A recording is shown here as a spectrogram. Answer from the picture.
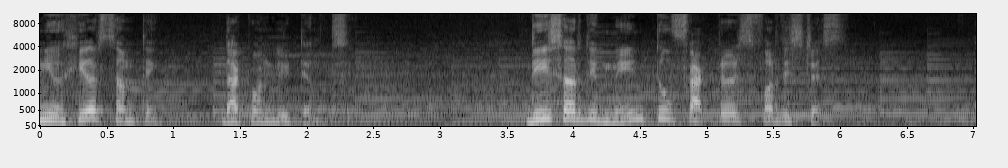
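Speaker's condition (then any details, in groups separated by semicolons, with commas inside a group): No condition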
